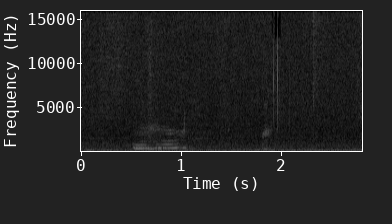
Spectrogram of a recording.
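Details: Mother cat feeding and bathing her kittens: one short, low, wavering meow with a mid-pitched voice. A brief higher squeak follows near the end, against a constant low background hum.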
